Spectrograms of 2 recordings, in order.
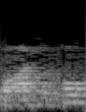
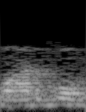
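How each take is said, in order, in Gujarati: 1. વચ્ચેનો વ્યંજન t અવાજ છે. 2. વચ્ચેનો વ્યંજન d અવાજ છે. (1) "આપણે વાટકો કહીએ" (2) "એ લોકો વાડકો બોલે"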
